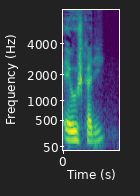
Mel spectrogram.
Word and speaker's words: Euskadi: la Copa Euskadi, si je prononce bien.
